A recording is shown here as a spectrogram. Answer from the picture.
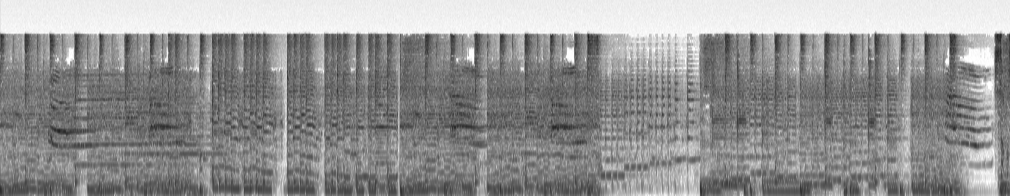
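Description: Repeated cat meows ring out over loud, driving music with a steady beat, sliding up and down in pitch and blending into the dense mix almost continuously, with a brief drop-out midway.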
